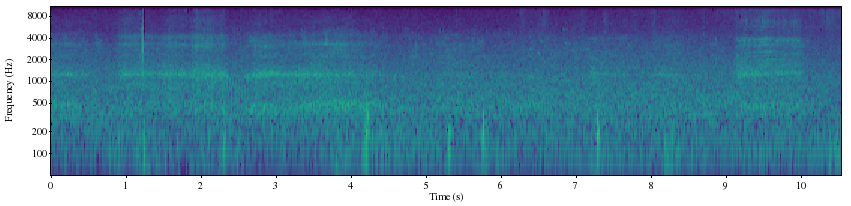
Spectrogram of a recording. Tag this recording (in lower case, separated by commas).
outside, urban or man-made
